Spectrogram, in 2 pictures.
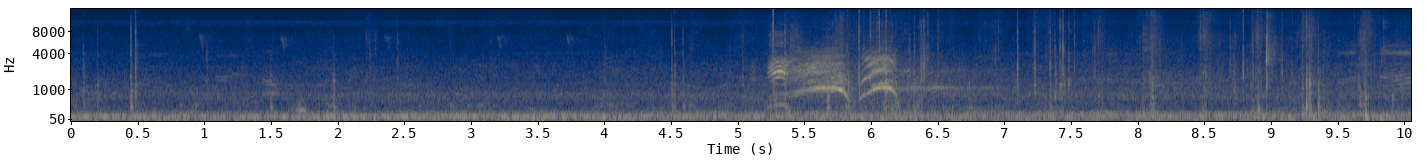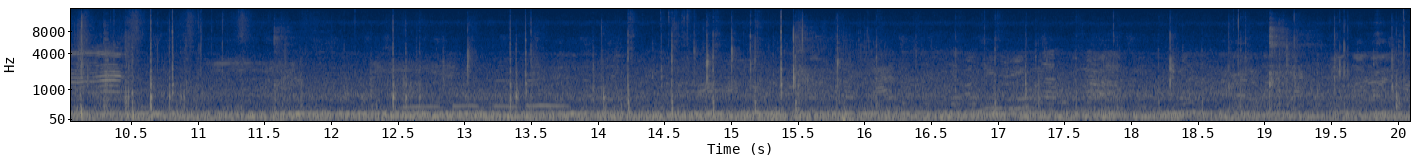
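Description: Outdoor ambience of distant, indistinct voices over a steady low rumble, with a brief loud high-pitched cry about five seconds in.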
